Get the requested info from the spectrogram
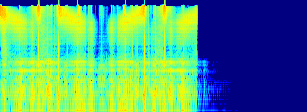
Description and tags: I created this sound with audacity using its pluck generator as the base sound
then modding it into a somewhat electrical sound
fx, Power, Electricity, sound, sfx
